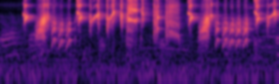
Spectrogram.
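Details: Long-tailed shrike in full morning song, pouring out a dense, varied string of harsh scratchy bursts mixed with rapid, lower stuttering notes in quick succession. Scarcely any pauses and no other clear sounds.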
